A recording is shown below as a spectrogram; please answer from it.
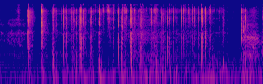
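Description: A small, solid purple amethyst crystal cluster is held in one hand and fast-tapped and scratched with the fingertips and short nails of the other hand. The result is a quick, uneven run of dry, bright clicks and scratchy crackles, each dying away almost at once, over a low, soft background rumble.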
